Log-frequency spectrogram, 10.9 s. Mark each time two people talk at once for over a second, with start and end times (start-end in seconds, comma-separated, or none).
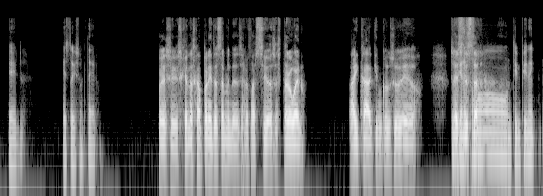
none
